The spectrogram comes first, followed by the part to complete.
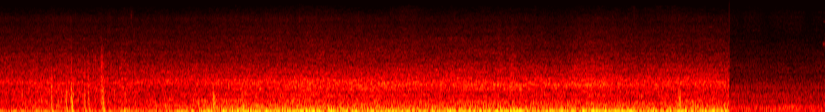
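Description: Car cabin road noise: a steady low rumble of the moving car, growing louder about two seconds in, with a few faint knocks early on. It drops off suddenly near the end.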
